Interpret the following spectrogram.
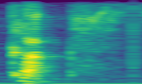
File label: two, estonian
